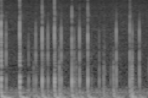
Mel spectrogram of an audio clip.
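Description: A stylus tip clicking and tapping on a tablet's glass screen during handwriting, a quick, uneven run of small clicks, about six or seven a second.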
